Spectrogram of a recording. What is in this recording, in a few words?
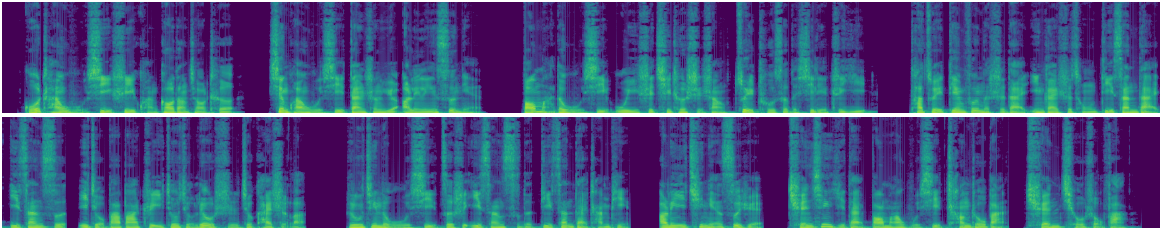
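Chinese Mandarin, male, narration remote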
